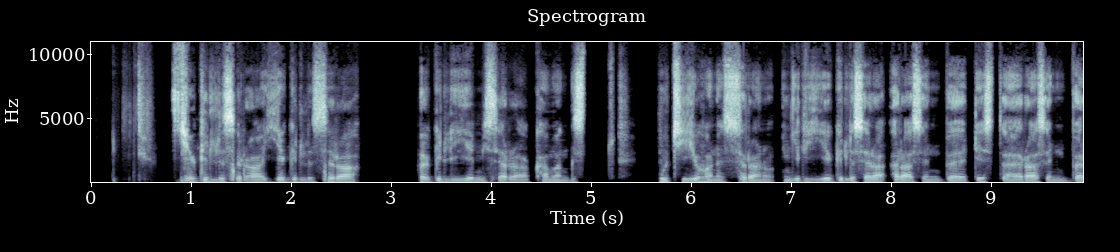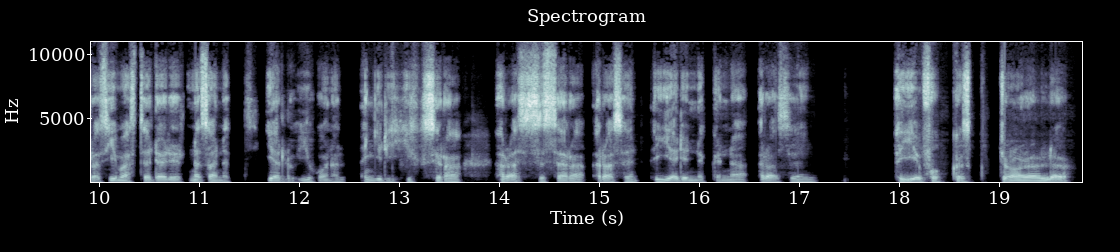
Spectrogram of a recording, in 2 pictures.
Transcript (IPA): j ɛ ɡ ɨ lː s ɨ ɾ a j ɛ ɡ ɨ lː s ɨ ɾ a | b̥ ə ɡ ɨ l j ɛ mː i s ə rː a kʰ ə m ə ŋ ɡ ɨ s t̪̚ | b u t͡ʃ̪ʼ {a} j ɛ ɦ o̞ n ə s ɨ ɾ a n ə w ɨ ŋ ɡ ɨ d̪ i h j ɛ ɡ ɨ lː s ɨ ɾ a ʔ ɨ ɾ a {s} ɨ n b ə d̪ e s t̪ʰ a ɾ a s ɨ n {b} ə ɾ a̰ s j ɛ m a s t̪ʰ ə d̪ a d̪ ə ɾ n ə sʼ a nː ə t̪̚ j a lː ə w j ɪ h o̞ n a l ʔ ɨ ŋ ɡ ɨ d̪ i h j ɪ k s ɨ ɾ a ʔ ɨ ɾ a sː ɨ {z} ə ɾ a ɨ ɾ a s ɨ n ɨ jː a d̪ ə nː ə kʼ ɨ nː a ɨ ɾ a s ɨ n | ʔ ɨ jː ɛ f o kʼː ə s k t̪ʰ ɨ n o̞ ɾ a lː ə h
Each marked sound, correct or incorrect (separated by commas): incorrect, correct, correct, incorrect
